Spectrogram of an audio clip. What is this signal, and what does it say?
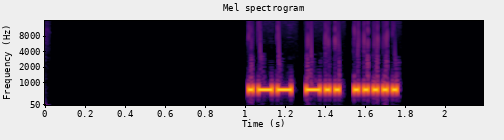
Morse code, heard as a keyed tone, about 52 wpm, 700 Hz. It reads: WD5
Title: USA Call Sign Prefixes - 50wpm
